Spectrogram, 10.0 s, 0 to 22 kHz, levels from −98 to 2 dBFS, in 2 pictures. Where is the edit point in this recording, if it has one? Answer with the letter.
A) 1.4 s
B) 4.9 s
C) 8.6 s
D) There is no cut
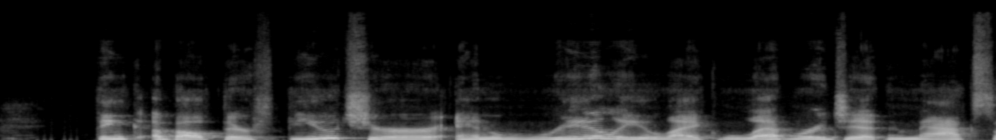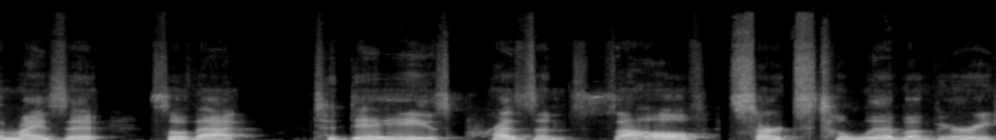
C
